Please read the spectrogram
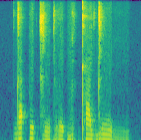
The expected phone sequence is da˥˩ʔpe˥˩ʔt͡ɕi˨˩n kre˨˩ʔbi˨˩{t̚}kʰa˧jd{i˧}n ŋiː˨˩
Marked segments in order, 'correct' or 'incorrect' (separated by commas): correct, correct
